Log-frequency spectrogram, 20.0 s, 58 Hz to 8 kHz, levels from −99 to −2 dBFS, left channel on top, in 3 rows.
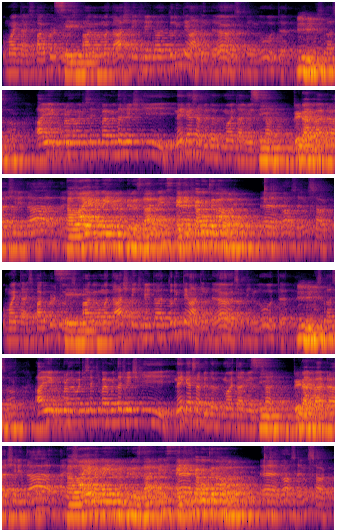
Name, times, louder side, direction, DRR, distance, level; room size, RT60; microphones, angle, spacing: voice 1, 0.0-5.7 6.2-6.9 7.3-12.1 12.7-15.1 16.8-17.2 18.5-19.8, right 2 dB, 35° right, 3 dB, 3.5 m, -36 dB
voice 2, 1.2-1.6 5.9-6.3 11.6-12.0 12.4-12.9 14.6-18.1, equal, 5° left, -2 dB, 6.1 m, -28 dB
29.5 x 18.0 x 9.9 m, 2.3 s
head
